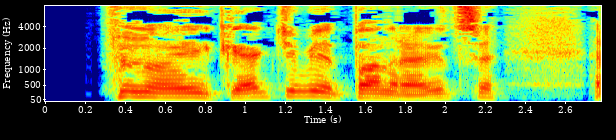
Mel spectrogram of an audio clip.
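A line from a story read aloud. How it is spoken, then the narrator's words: Laughing. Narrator (Russian): рассмеялся Стуна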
